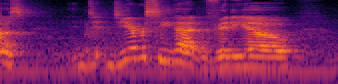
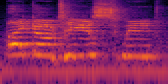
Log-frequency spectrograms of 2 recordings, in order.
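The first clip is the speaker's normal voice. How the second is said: hammed-up defensive yell; mock wounded outrage; 13 semitones higher than usual. Zod defending his goatee, outraged yell.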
